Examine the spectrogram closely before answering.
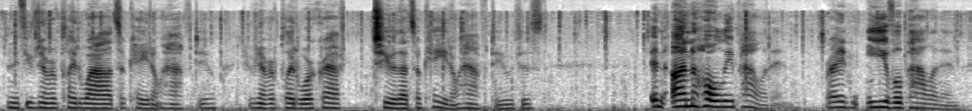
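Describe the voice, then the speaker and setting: Woman, lowish pitch, casual chat to listeners, tangent-prone, keen delivery, faintly noisy recording. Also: fairly quick, a little mellow. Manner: chatty, tangential, enthusiastic. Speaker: audio creator and host.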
